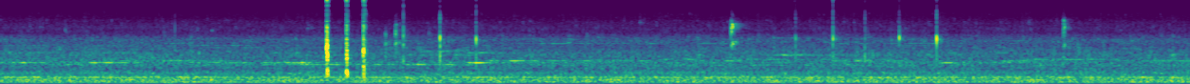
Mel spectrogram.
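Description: Steady low hum and hiss with a few sharp clicks and faint brief chirps, and no clear animal calling.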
